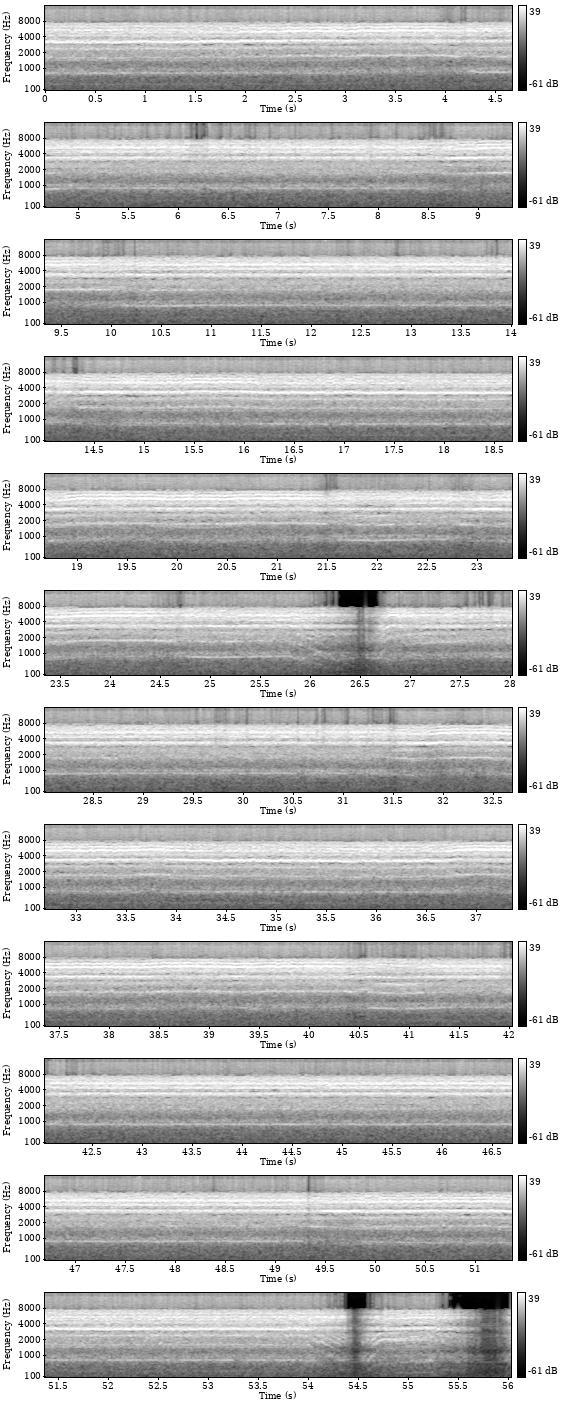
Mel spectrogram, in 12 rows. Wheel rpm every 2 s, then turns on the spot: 200, 210, 230, 230, 230, 230, 230, 220, 200, 210, 230, 220, 220, 140, 230, 230, 220, 210, 210, 220, 230, 230, 240, 230, 230, 210, 200, 90.
none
